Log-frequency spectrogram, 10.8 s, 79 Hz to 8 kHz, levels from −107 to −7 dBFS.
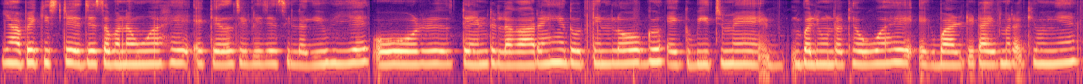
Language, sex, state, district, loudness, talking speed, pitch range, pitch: Hindi, female, Uttar Pradesh, Ghazipur, -16 LUFS, 200 wpm, 240-250 Hz, 245 Hz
